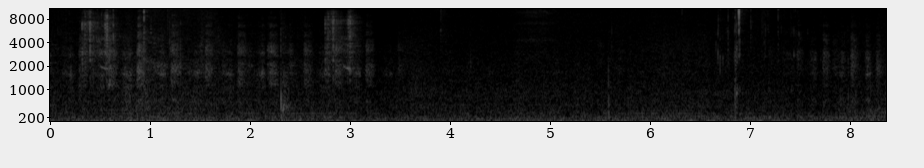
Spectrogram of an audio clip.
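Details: A corgi puppy pants and snuffles in quick, uneven bursts amid rustling and tearing as he destroys a giant stuffed teddy bear.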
